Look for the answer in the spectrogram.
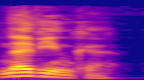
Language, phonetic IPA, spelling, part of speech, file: Russian, [nɐˈvʲinkə], новинка, noun, Ru-новинка.ogg
- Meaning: 1. novelty 2. new product, new arrival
